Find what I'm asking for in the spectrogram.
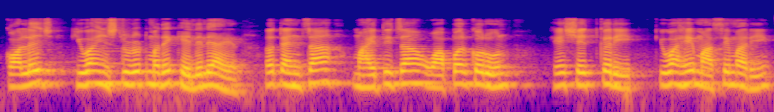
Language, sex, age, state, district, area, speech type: Marathi, male, 18-30, Maharashtra, Ratnagiri, rural, spontaneous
